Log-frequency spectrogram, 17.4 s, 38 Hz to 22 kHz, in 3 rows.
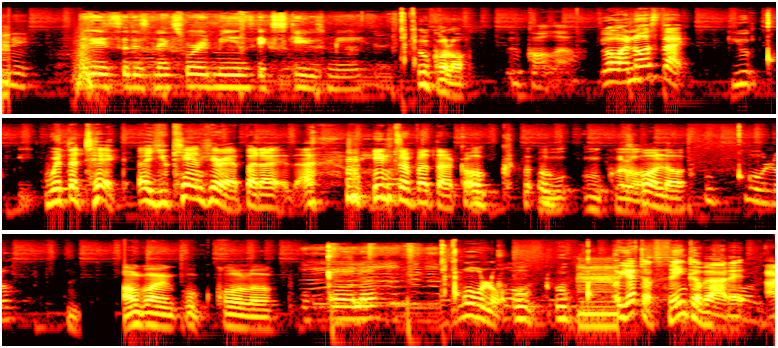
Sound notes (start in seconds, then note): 5.7 clicks tongue; 11.3 clicks tongue; 16.0 clicks tongue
